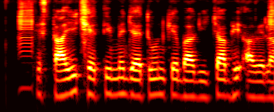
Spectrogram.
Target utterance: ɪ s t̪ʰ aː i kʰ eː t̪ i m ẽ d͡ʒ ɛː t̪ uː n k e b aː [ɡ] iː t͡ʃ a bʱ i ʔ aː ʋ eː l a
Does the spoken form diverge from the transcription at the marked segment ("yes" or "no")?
no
